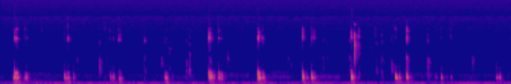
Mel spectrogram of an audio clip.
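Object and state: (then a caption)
Whole pumpkin. Long fingernails of both hands tap and scratch the ribbed rind of a large, uncut orange pumpkin with a dry stem, its rind intact and not hollowed. About eighteen short, dull, low taps, each with a faint bright click, come at an uneven pace with quiet scratching between them. Each tap dies away almost at once over a low steady hum.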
